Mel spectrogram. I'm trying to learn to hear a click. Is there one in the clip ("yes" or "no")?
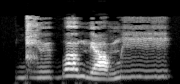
no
